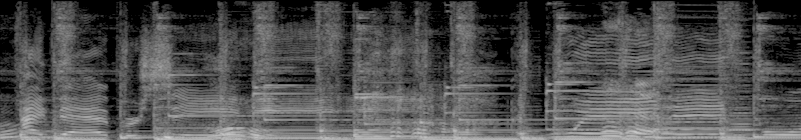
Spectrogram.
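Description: Cheerful children's cartoon background music with bell-like, tinkling notes over a steady low beat, with short gliding pitched sounds about a second and three seconds in.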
